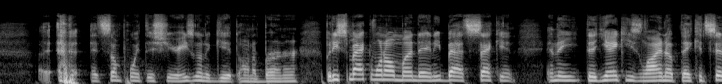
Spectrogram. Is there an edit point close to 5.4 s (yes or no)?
no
